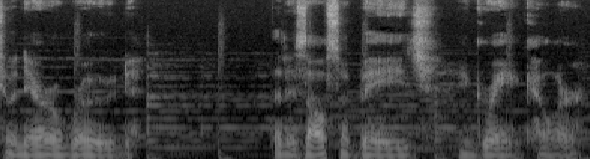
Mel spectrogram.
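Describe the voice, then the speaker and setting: Over music in the background, a soft-spoken man with a very deep, low pitch talks at a very slow pace with fairly even intonation. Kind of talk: sleep story, guided meditation narration. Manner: gentle, calming, softly spoken.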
